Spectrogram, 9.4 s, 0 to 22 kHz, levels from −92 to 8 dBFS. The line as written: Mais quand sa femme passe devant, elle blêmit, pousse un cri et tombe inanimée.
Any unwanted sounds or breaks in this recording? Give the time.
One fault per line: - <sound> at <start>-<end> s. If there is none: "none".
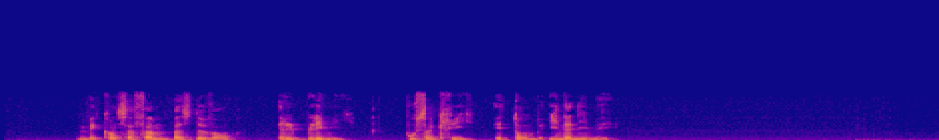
none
